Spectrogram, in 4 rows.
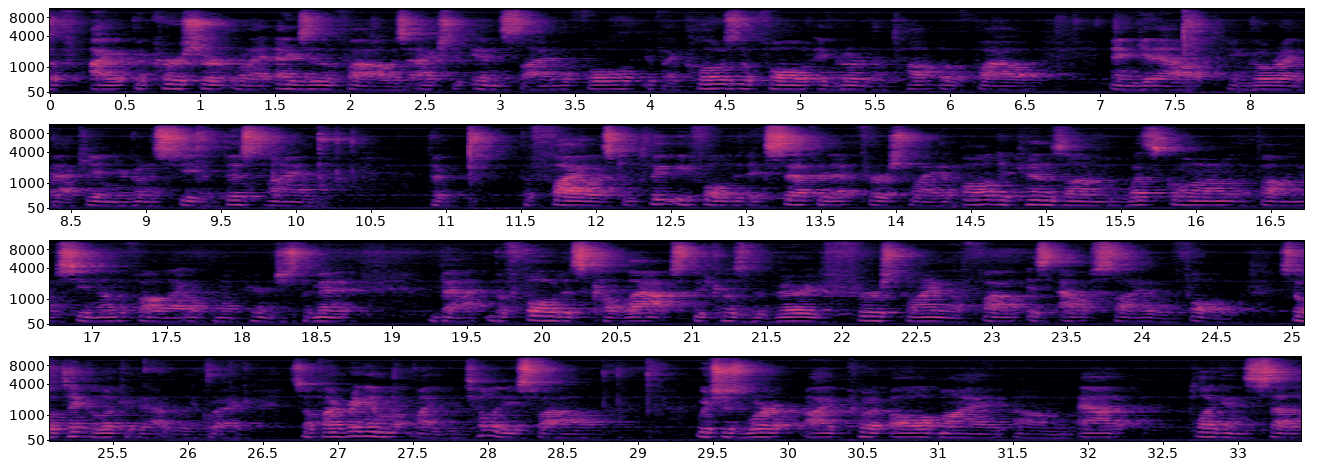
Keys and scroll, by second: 0.0-0.3 typing, 4.2-8.4 typing, 8.0 Escape, 9.3 Return, 9.4-11.7 typing, 26.2-29.5 typing, 31.0 ctrl+p, 31.0 typing.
